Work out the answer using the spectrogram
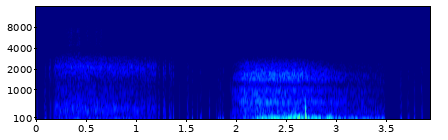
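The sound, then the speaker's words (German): Someone takes deep breaths in and out to calm down while feeling irritated: two long, airy breaths separated by a short pause, the second one louder. “ich werde jetzt auch nochmal tief ein- und ausatmen, weil ich merke, dass ich ein bisschen gereizter bin gerade”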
